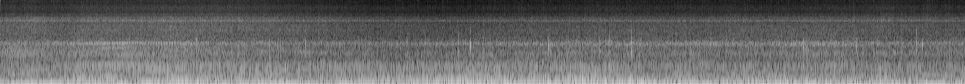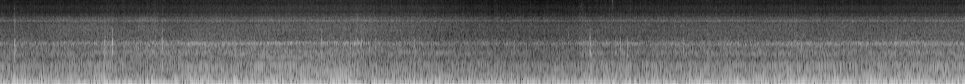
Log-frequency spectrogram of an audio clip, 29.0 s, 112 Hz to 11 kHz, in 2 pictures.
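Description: BMW E36 328is's straight-six engine and the road noise, heard from inside the cabin while the car laps at speed: a steady heavy low rumble, with the engine note rising and falling gently.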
